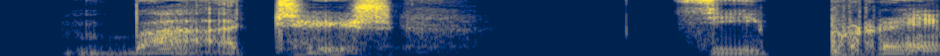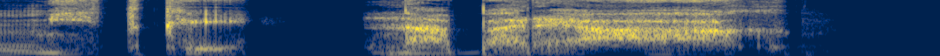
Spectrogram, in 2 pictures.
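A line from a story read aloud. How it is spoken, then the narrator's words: Old man's near-whisper. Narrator (Ukrainian): Старий чарівник майже шепотів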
